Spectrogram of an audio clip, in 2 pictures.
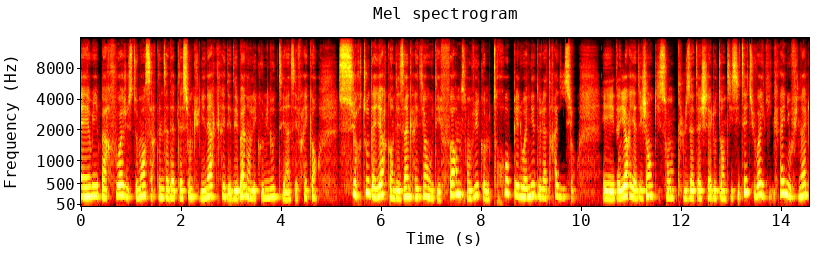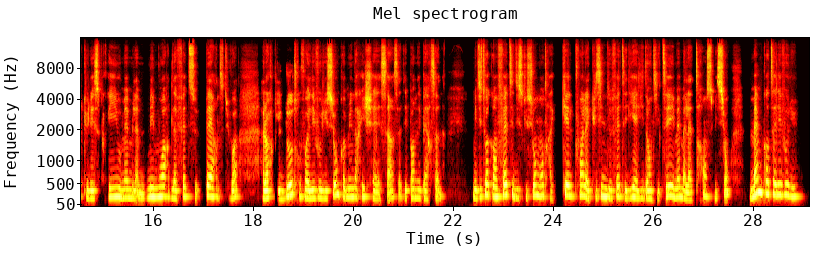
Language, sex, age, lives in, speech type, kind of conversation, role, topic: French, female, 30-34, France, read, expert-assistant, expert, Peux-tu donner un exemple concret où deux religions différentes célèbrent un événement similaire, mais de façon unique ?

